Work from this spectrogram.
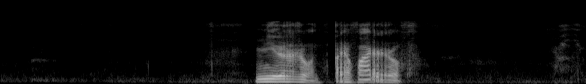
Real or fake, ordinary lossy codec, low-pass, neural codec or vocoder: fake; none; none; codec, 16 kHz, 2 kbps, FunCodec, trained on Chinese and English, 25 frames a second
